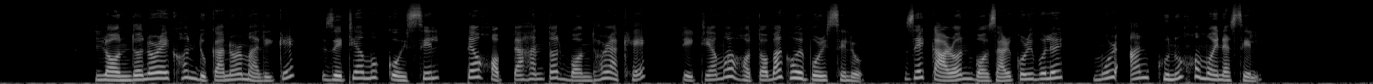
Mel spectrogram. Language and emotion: Assamese, surprised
